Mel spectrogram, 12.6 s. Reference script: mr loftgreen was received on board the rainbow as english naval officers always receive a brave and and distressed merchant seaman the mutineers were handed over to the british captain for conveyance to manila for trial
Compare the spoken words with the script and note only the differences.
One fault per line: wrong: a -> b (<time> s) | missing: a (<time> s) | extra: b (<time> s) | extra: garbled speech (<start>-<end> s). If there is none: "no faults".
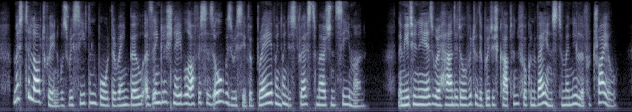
no faults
